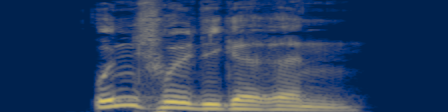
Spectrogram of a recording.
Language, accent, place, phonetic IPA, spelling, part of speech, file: German, Germany, Berlin, [ˈʊnʃʊldɪɡəʁən], unschuldigeren, adjective, De-unschuldigeren.ogg
- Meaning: inflection of unschuldig: 1. strong genitive masculine/neuter singular comparative degree 2. weak/mixed genitive/dative all-gender singular comparative degree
